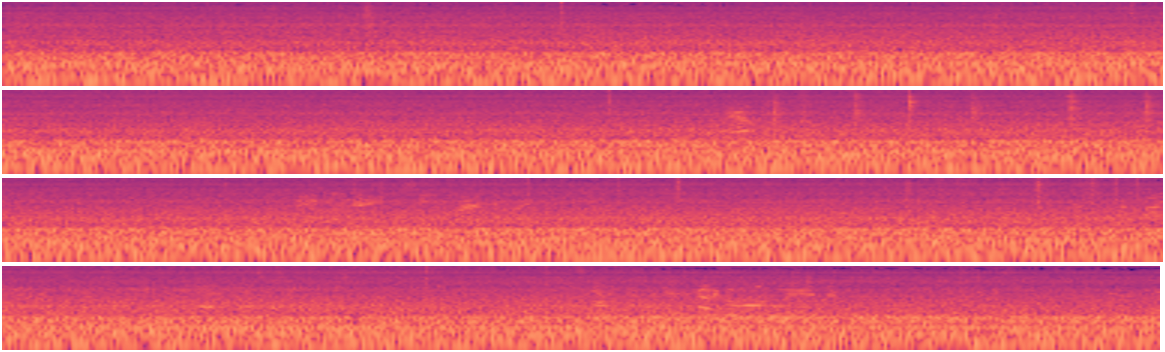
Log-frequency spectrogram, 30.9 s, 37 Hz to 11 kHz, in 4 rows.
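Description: Steady low roar of a Boeing 737-700 in flight, heard from inside the passenger cabin: airflow and CFM56-7B engine noise, unchanging throughout. Faint voices come through it in the middle and near the end.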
